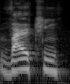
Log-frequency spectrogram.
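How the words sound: The diminutive ending is cut short. "mas no sotaque aí do interior"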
